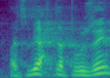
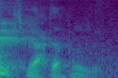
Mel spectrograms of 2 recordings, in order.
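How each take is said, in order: First: "תפוזים" rising as a question. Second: Very soft, low falling "תפוזים"; hushed matter-of-fact confirmation; low answer. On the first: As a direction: ask it, lifting the end of "תפוזים". Question, then murmured answer. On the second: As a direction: answer under your breath, dropping on "תפוזים". Answers own question. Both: Acted.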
